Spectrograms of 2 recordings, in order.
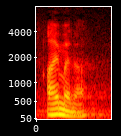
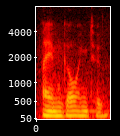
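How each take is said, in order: First: The words are fused into one short reduced form. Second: Each word is said separately in full.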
